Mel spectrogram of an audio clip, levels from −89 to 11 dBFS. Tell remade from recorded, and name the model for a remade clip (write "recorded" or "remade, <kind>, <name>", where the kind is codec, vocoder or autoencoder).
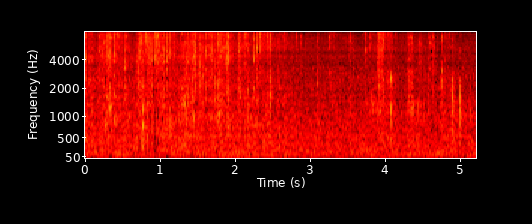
remade, vocoder, HiFi-GAN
